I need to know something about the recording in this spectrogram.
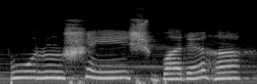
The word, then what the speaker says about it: புருஷேஸ்வரஹ: பிரதான புருஷேஸ்வரஹ, ஷே நாக்க மடிச்சு சொல்லணும். இஷ் சாஃப்டான இஷ். புருஷேஸ்வரஹ நாரசிம்ஹ வப்புஷ், நார சிம்ஹ வப்புஷ்.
